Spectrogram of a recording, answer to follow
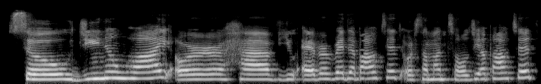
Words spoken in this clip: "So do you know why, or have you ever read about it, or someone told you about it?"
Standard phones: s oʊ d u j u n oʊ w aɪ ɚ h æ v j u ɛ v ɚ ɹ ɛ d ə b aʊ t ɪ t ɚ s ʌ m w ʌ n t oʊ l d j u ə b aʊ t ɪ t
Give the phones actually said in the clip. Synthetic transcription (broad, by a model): s oʊ d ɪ j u n oʊ w aɪ ɚ h æ v j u ɛ v ɚ ɹ ɛ d ə b aʊ t ɪ t ɚ s ʌ m w ʌ n t oʊ l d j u ə b aʊ t ɪ t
